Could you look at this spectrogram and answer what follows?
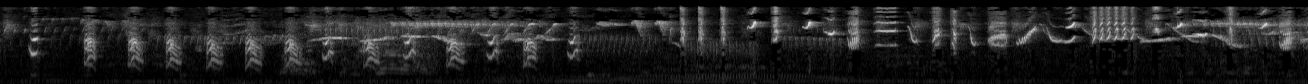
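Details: Long-tailed shrike song for training captive birds or luring wild ones: repeated sharp chips at first, then a mixed chatter of whistles, rattles and high squeaks.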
